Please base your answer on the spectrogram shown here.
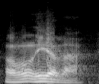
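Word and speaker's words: Lera: It's L-E-R-A. If you wanted to pronounce it right, you'd roll the R's. Lira. As far as that's how, because that's how they do with all their R's.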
